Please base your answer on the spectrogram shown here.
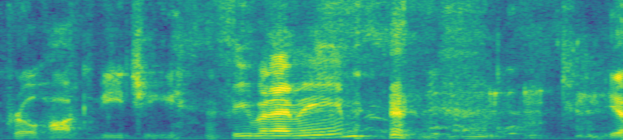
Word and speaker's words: pro hac vice: Well, I don't even want to tell you it's actually pronounced pro hoc vici.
